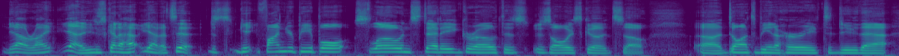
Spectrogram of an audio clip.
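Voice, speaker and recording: Easygoing male podcast host, smooth voice. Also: on the high side, steady tone, moderate pace, no echo, clean studio sound. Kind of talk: casual interview chat.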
